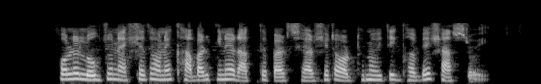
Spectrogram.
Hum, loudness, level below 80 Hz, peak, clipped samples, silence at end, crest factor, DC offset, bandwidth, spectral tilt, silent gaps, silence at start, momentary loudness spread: none; -18 LUFS; -60 dBFS; -2 dBFS; under 0.1%; 0.55 s; 18 dB; under 0.1%; 7.4 kHz; -4.5 dB/octave; none; 0.6 s; 6 LU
